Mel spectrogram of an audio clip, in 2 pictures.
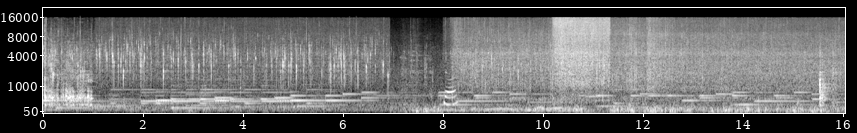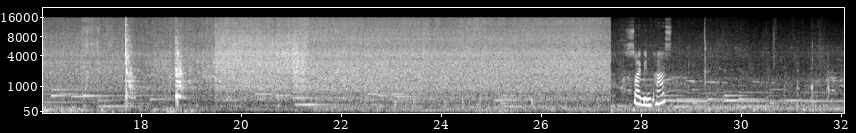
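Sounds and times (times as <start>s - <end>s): ginger sizzling in hot oil: 0.0s - 27.4s
utensil knocking against wok: 15.5s - 15.9s, 17.7s - 18.0s.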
